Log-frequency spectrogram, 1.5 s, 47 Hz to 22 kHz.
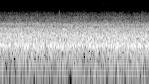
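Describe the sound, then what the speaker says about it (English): Football crowd at a 1975 Aston Villa match roaring after a goal, a dense, sustained wall of cheering and applause filling the stadium without letup. "Tremendous excitement in this crowd"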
